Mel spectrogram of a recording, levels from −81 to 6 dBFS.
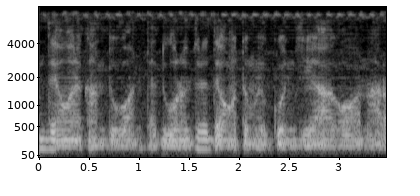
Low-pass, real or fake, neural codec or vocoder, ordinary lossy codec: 7.2 kHz; fake; vocoder, 22.05 kHz, 80 mel bands, HiFi-GAN; none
